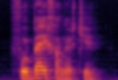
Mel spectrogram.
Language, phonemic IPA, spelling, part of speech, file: Dutch, /vorˈbɛiɣɑŋərcə/, voorbijgangertje, noun, Nl-voorbijgangertje.ogg
- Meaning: diminutive of voorbijganger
